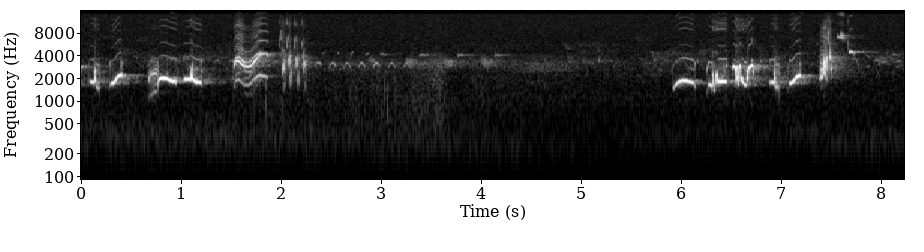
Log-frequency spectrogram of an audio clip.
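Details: Eurasian blackbird singing in Castricum, the Netherlands: rich fluted, warbling phrases with higher twittering flourishes, a quieter pause of about two seconds, then another burst of mellow whistled notes ending in squeaky trills.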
